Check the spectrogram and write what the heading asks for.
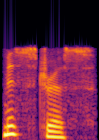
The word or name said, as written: mistress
